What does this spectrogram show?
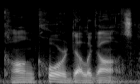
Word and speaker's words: Concours d'Elegance: hear the word and a lot of people mispronounce it but it is the Pebble Beach concore deligance what is a concore deligance well the Pebble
